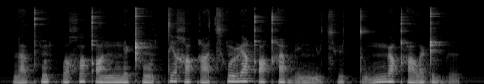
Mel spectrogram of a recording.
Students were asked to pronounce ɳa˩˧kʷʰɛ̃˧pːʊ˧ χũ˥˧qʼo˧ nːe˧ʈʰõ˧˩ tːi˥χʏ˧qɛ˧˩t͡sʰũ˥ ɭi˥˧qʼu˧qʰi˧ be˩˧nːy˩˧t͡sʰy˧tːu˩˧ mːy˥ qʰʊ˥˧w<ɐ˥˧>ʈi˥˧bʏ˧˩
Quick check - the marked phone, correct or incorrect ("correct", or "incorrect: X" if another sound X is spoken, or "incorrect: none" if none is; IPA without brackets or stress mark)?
correct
